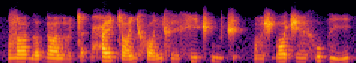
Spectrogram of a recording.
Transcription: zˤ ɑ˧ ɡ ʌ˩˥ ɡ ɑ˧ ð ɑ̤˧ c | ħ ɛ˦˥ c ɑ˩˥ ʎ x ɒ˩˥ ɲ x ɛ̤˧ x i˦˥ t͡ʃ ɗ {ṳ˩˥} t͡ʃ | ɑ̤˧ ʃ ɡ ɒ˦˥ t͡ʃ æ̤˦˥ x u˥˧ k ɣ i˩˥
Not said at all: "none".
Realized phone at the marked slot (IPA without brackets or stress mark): ṳ˥˧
